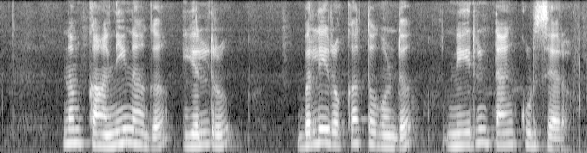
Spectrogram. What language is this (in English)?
Kannada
